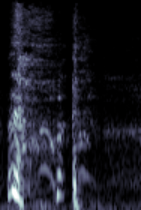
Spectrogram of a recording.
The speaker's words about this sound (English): Excuse me. See, it made me so uncomfortable. I started coughing. Okay. I can tell that my mouth is dry.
